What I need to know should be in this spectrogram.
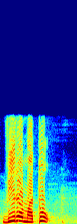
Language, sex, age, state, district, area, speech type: Sanskrit, female, 30-45, Telangana, Hyderabad, urban, read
